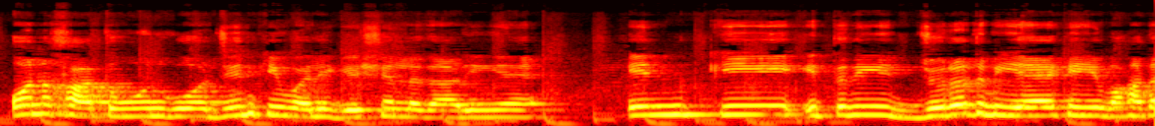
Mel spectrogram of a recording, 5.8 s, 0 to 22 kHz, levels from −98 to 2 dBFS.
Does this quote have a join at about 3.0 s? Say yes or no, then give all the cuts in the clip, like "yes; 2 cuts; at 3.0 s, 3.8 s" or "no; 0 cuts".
no; 0 cuts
